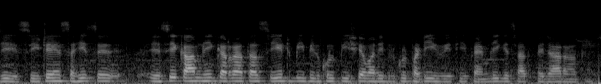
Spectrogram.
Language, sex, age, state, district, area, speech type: Urdu, male, 45-60, Delhi, Central Delhi, urban, spontaneous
